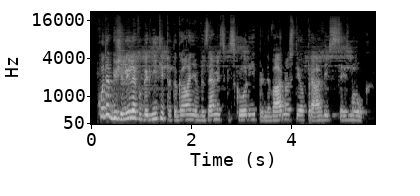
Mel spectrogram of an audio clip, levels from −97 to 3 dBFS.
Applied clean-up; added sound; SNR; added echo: classical method spectral subtraction.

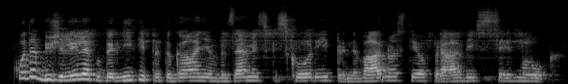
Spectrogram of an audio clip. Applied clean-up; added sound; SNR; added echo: neural mask model RNNoise.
